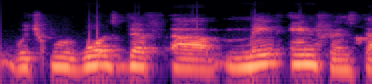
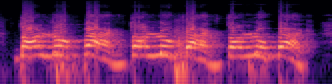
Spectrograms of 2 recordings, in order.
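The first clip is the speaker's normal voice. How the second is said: screaming warning; 11 semitones higher than usual. Retold or imitated. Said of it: "starts screaming".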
